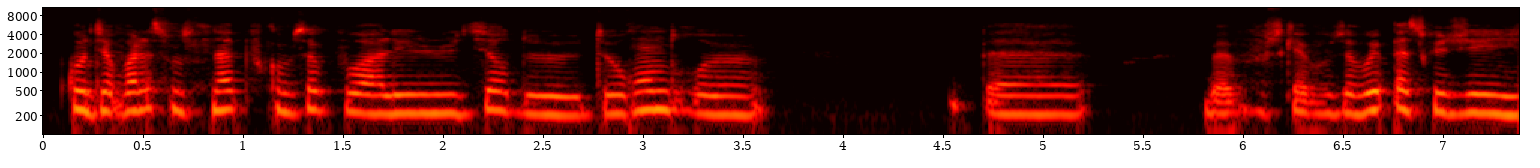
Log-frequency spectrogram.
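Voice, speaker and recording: A woman telling a story in a casual video, talking quietly and hesitantly with many fillers and restarts. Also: a little high, lo-fi sound. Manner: soft-spoken, quiet. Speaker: video creator.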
